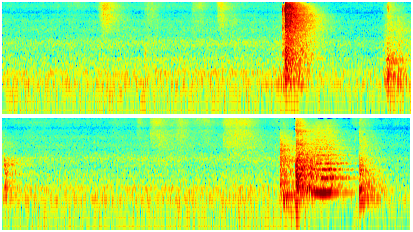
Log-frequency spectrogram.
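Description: A few dull knocks as a car's front fender is worked loose and lifted off, then a louder clatter with a short ringing tone about seven seconds in as the fender is set down on the concrete floor.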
